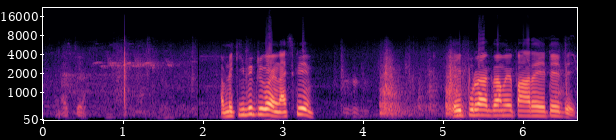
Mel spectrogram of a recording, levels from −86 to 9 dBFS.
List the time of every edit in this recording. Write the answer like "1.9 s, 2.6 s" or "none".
2.0 s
